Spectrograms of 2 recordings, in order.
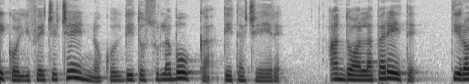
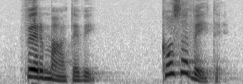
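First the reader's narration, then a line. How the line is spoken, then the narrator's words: Exclaiming. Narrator (Italian): esclamò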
